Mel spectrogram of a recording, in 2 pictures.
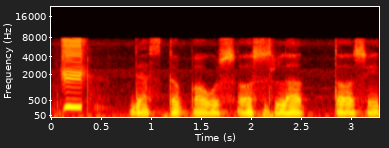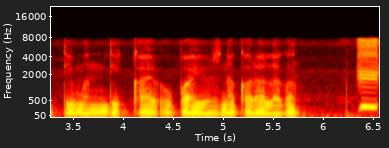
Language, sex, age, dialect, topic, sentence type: Marathi, male, 25-30, Varhadi, agriculture, question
